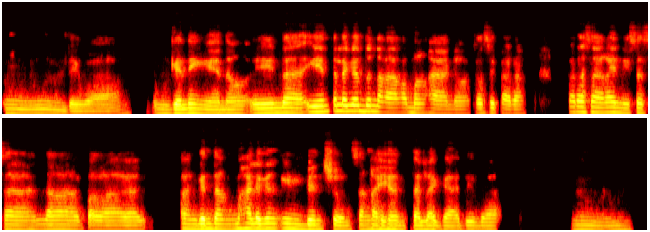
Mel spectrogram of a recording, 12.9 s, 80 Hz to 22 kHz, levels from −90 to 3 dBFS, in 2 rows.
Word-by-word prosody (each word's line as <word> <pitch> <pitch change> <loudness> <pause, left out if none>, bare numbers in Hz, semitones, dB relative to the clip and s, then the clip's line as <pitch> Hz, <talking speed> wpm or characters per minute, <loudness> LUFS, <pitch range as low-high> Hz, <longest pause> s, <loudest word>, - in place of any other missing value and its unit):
Mm, 135 -3 -5
'di 115 -1 -2
ba? 110 +1 -5 0.3
Ang 140 -1 -5
galing, 145 +1 +4
eh, 130 - +1
ano 135 +1 -2
yun 155 +2 +2
na 165 -1 +3
yun 190 +1 +3
talaga 210 0 +4
dun 205 -1 +1
nakakamangha 160 -4 -1
ano 140 -1 -7
kasi 155 +1 -2
parang 145 -1 -4 0.4
para 185 0 +2
sa'in 170 -2 +1
sa 160 - +1
sa 150 0 -1 0.2
napaka 145 -1 -1 0.3
ang 160 -2 -1
gandang 160 -1 +4
mahalagang 170 0 +3
imbensyon 150 -4 +1
sa 150 -1 -2
ngayon 145 -1 +2
talaga, 135 -3 0
'di 135 +1 -3
ba? 130 0 -4 0.8
Mm. 135 -1 -8
145 Hz, 145 wpm, -21 LUFS, 140-160 Hz, 0.8 s, galing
